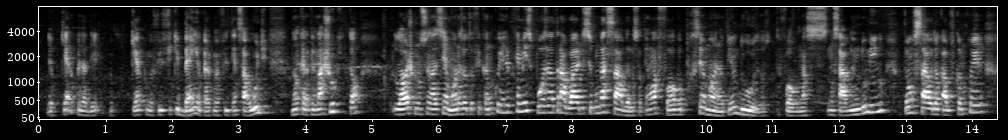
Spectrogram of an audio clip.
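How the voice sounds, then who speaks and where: Over light background noise, a man with a fairly high pitch talks at a very fast pace, his voice making very wide pitch swings. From Brazil. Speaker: gaming YouTuber; vlogger. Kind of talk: casual vlog. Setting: home. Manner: animated. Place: home room. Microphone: webcam.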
